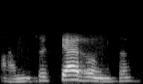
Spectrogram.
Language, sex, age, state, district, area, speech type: Marathi, female, 30-45, Maharashtra, Nagpur, rural, conversation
